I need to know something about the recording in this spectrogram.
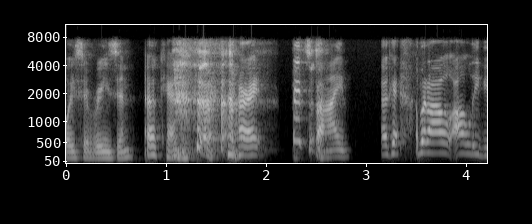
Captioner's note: laugh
